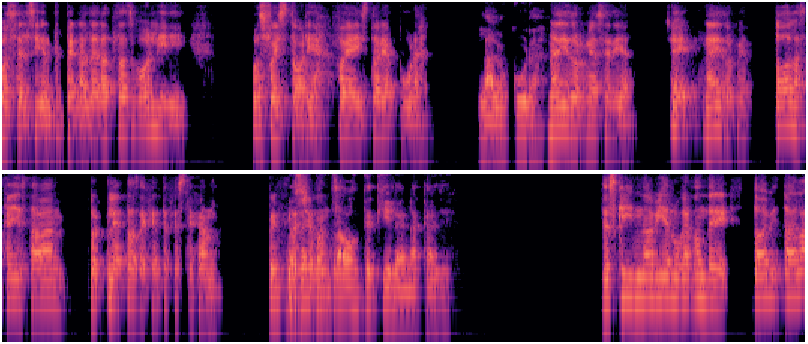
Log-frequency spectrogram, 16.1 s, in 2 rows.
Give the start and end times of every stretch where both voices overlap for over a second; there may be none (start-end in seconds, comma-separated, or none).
none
